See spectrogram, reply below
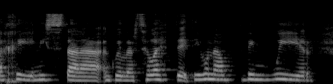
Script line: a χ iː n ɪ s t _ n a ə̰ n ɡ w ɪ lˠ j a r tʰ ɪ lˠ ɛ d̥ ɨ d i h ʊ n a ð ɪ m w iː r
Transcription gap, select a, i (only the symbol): a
